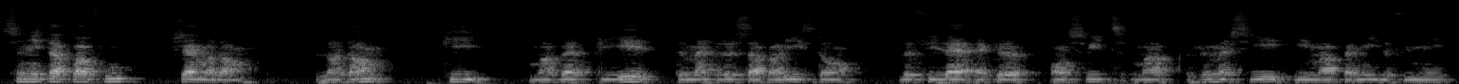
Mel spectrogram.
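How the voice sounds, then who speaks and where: A man playing a stiff English gentleman who speaks with ceremonious, formal courtesy and repeats himself at a slow pace. The voice fills a very reverberant room and is picked up from far away. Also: on the low side, little pitch movement. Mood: ceremoniously curious. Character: stiff polite English gentleman, middle-aged, curious. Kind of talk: theatre acting of an absurd play.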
